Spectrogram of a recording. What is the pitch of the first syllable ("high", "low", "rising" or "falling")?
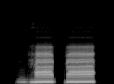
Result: high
